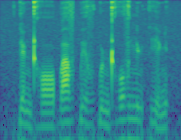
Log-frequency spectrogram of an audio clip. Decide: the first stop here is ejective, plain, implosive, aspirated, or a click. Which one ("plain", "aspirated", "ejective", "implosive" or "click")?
implosive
